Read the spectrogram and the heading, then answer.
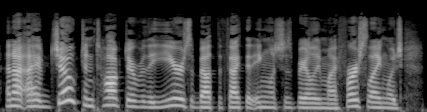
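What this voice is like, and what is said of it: Southern American accent. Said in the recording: “how much they like my accent ... have been transplanted from the South”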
